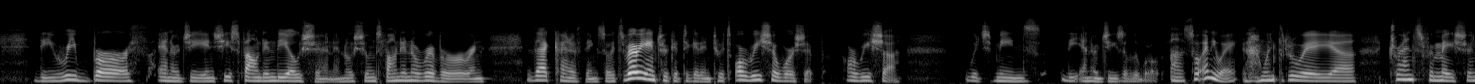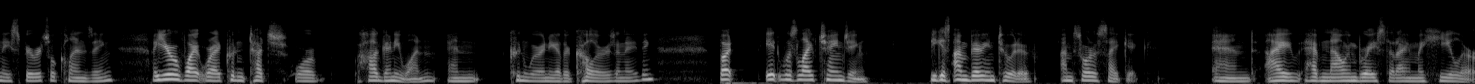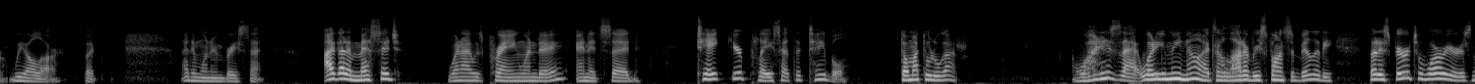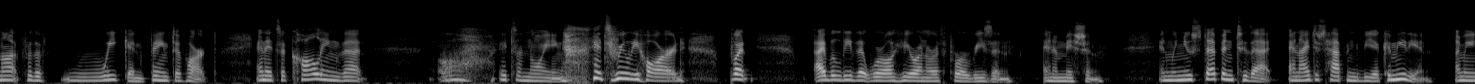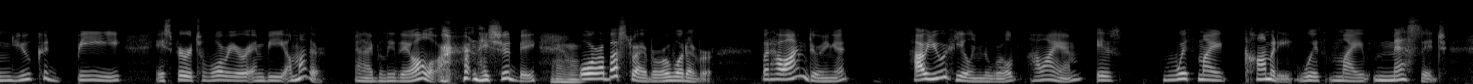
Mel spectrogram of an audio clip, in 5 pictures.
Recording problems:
muffled; very slightly; fading above 3 kHz

